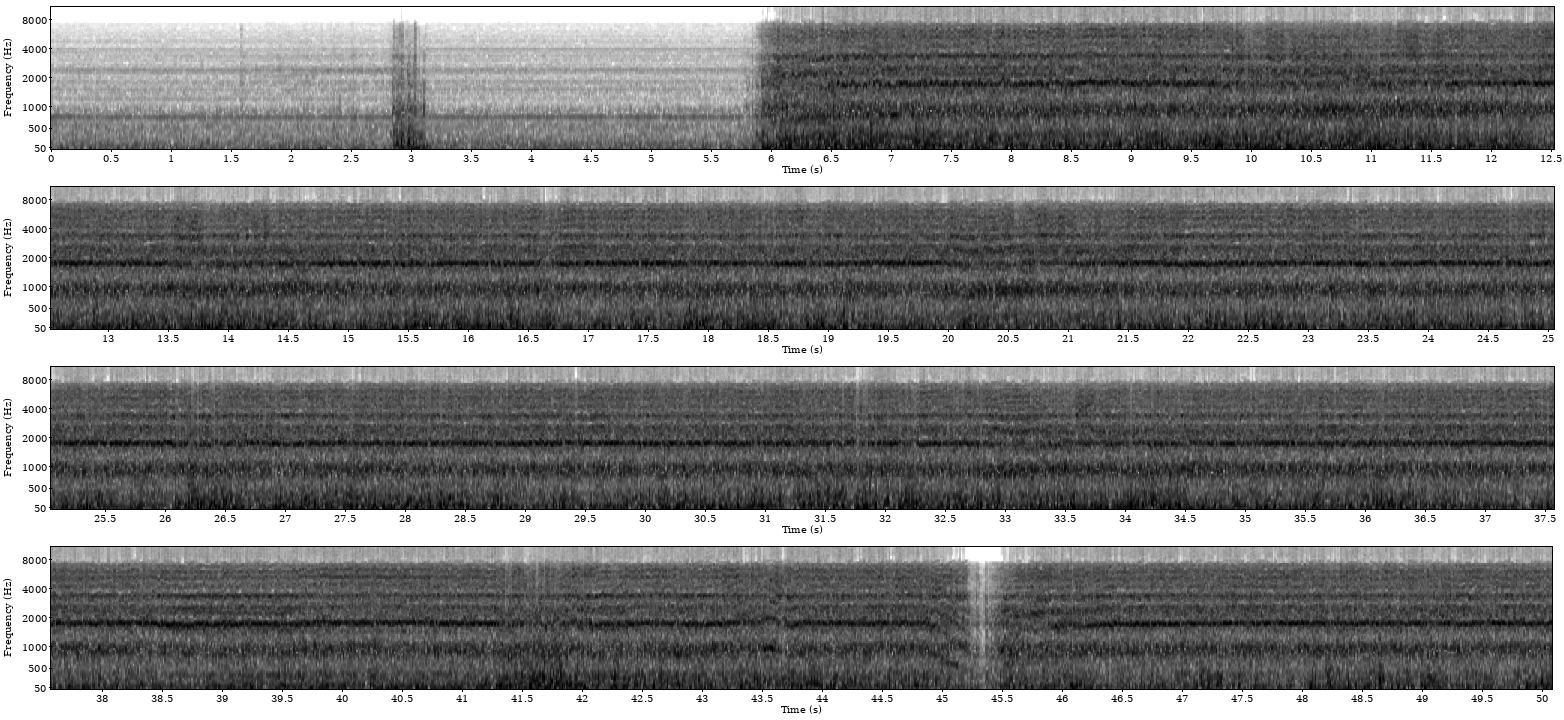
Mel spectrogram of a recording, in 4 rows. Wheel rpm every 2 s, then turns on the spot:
0, 10, 20, 190, 220, 220, 230, 230, 230, 230, 230, 230, 230, 240, 230, 230, 230, 230, 230, 220, 220, 220, 170, 230, 230.
none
